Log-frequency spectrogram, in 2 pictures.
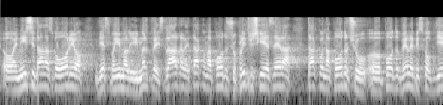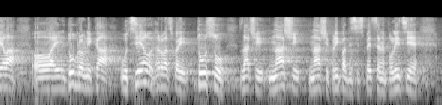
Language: Croatian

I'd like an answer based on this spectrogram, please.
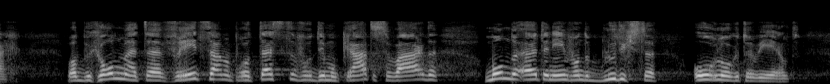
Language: Dutch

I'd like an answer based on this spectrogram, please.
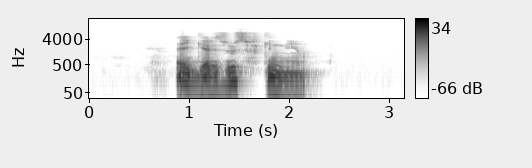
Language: Kabyle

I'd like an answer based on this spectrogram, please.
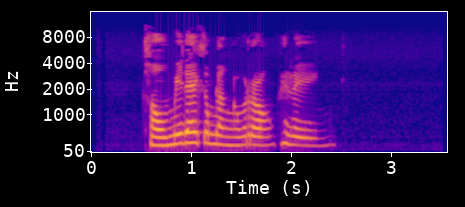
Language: Thai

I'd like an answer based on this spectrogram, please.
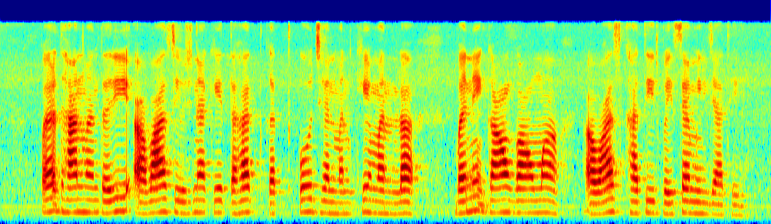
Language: Chhattisgarhi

